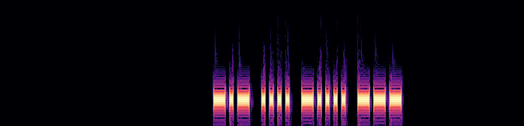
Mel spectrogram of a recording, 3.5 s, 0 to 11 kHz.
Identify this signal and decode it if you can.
Morse code, heard as a keyed tone, about 44 wpm, 700 Hz. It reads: KH6O
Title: DXCC-100 Call Signs - 4 Characters - 45wpm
